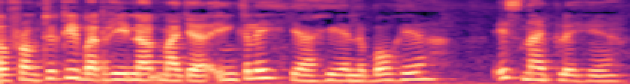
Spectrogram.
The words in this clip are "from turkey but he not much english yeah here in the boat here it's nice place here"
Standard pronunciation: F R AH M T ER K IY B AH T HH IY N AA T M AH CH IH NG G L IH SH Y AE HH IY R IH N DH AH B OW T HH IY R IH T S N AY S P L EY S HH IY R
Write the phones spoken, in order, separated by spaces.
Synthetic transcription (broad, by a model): F R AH M T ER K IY B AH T HH IY N AA T M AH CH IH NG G L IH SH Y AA HH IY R IH N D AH B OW HH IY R IH T S N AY P L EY HH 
